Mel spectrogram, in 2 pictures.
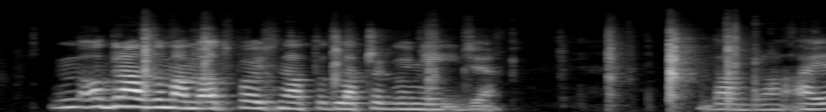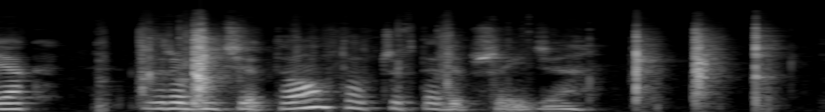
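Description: A young woman speaks calmly and closely into a microphone.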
